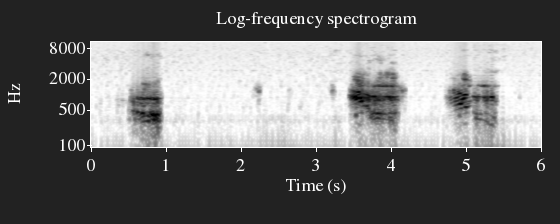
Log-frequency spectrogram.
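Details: Carpathian red deer stag in the 2021 breeding season in Bucovina, roaring (boncănit) during the rut: three rough, hoarse bellows, each under a second long, separated by short silences.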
